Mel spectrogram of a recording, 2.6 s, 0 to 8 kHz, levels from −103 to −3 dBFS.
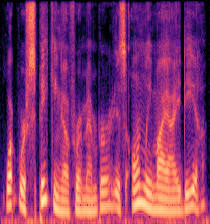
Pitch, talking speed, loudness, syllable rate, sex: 140 Hz, 205 wpm, -17 LUFS, 6.3 syllables/s, male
